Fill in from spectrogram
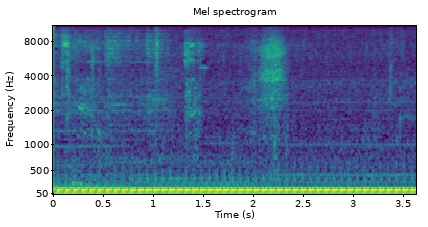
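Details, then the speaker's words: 2006 Subaru Forester 2.5 with new coil packs and spark plugs, cold start after sitting overnight: starts straight away and settles to an even, steady low idle with no stumble; normal cold idle. "now it's been sat overnight left to go cold this is uh start up from cold so we shall see how it starts now [Music] hopefully you can hear that started up straight away no problems"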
